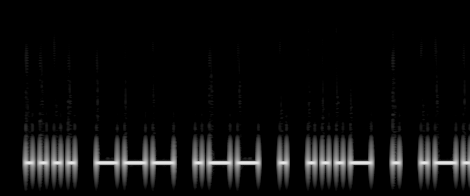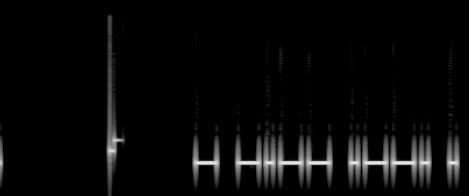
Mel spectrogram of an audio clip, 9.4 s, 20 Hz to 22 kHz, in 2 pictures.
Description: Morse code, heard as a keyed tone, about 17 wpm, 700 Hz. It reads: HOWEVER TYPE
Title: Sentences from Top 600 Words - New Word Drill - 17wpm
